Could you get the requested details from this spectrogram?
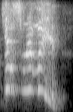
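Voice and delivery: loud, very high mock insistence; hammed-up exasperated confirmation; emphatic comeback. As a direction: throw it back loud and high. Coach's emphatic comeback in acted exchange.

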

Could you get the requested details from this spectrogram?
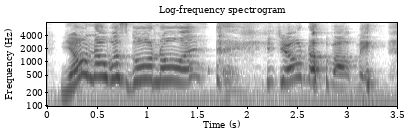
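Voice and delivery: high, laughing mock protest at a friend; mock defensive. Brushing off a friend who checks on you, mock defensive whine. Getting mad at pushy friend.

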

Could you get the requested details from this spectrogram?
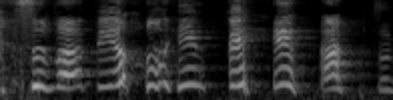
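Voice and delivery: high, laughing the words out; cracking up at her own joke. Real, not acted. Joking about parents' rules, laughing hard.

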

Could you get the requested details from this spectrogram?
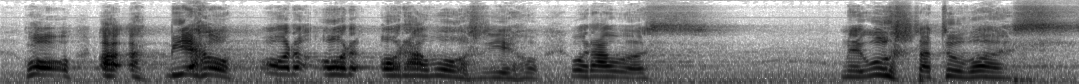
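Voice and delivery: soft, drawling plea; lightly mocking tired husband voice; lazy husband. Lazy husband urging wife.

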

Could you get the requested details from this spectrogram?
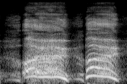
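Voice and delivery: loud, high dog barks; sharp, high-pitched yaps; imitated dog barking. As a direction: bark it out like an excited dog. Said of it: "this dog was just going".

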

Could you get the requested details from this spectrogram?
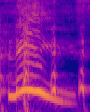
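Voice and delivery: loud, slow, laughing scoff; loud scoffing please. Retold or imitated. Reacting to Auntie's print top, a loud laughing scoff. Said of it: "I'm thinking".

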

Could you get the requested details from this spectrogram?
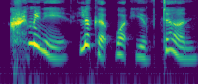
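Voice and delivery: gasp, then loud, high exclamation; shocked outburst. A narrator's reading. Gasping outburst at something discovered.

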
